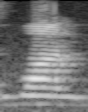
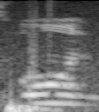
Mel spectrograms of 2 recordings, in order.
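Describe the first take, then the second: First: The suffix is said like the number one. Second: The suffix is said like the word on. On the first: The speaker calls it wrong. "Don't pronounce this as one" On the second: The speaker calls it right. "This is on"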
